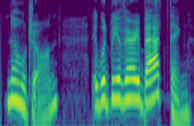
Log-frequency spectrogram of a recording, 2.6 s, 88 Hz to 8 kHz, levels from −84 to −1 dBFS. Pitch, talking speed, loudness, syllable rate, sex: 190 Hz, 210 wpm, -16 LUFS, 5.1 syllables/s, female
